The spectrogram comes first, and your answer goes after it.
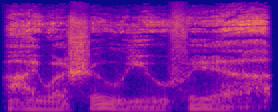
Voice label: Male Blood Elf Play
